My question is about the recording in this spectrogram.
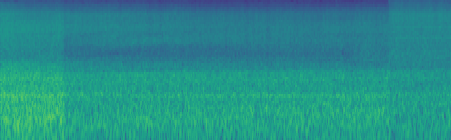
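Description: Hot-air balloon's twin propane burners firing: a loud, steady rushing noise that is strongest for the first second and then holds slightly lower.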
